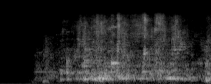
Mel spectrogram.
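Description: A steady rushing, water-like noise that starts about half a second in, carried over an open call microphone.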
